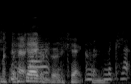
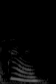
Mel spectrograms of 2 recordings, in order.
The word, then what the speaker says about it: McEachran: They always go Josh McEachran. Oh, I thought it was McLaren. No.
